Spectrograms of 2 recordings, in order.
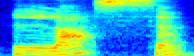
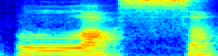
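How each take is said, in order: First: The L is light and clear, French-style. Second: The L is hard and dark, Russian-style. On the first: "En français, on dit las" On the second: "En russe, on dit las. C'est un autre son"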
